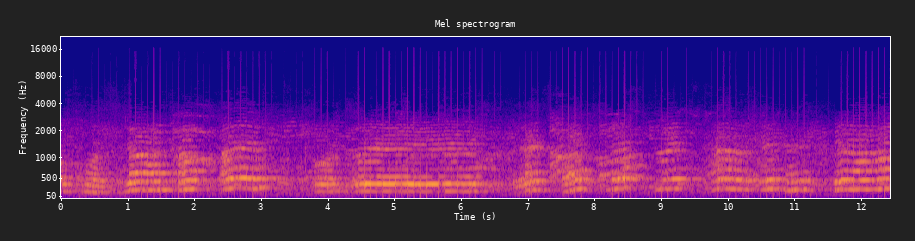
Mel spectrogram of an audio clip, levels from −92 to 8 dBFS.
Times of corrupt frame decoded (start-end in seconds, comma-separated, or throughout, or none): none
